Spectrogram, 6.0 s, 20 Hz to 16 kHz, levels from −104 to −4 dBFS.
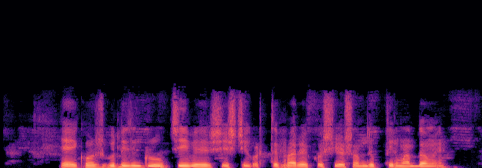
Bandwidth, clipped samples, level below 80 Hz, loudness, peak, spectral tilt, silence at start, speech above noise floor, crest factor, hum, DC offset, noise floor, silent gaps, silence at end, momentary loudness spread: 7.4 kHz; under 0.1%; -66 dBFS; -29 LUFS; -14 dBFS; -6.5 dB/octave; 0.75 s; 33 dB; 16 dB; none; under 0.1%; -61 dBFS; none; 0.45 s; 7 LU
